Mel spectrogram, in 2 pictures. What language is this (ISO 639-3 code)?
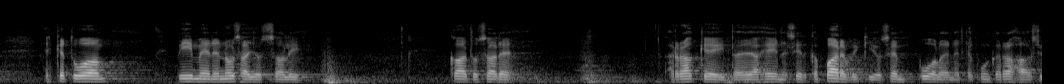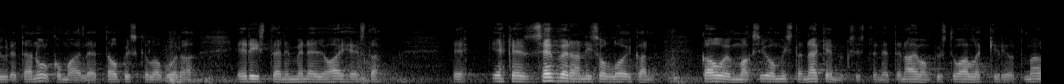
fin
